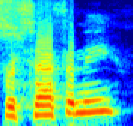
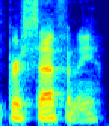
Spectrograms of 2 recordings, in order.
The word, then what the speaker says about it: Persephone: I think it's Persephone. yeah, I think it's Persephone.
